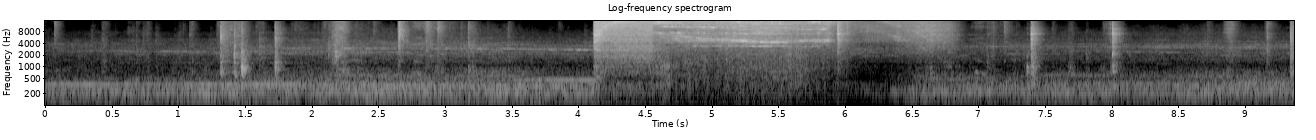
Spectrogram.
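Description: Corded circular saw cutting through a wooden board for about two seconds, starting about four seconds in, its high whine dipping under load. A few sharp wooden knocks come before and after as the boards are handled.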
